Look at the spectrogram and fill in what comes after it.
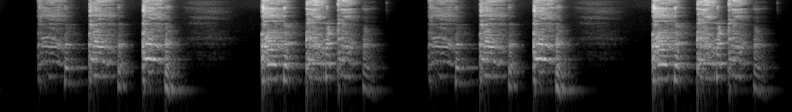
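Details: Cough sound.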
